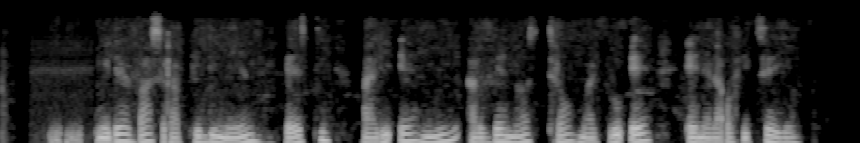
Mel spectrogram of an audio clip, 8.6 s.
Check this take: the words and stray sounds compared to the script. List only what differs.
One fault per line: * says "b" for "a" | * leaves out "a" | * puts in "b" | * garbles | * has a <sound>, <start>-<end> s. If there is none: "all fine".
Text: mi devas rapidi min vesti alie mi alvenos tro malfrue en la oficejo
* has a laugh, 0.5-0.9 s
